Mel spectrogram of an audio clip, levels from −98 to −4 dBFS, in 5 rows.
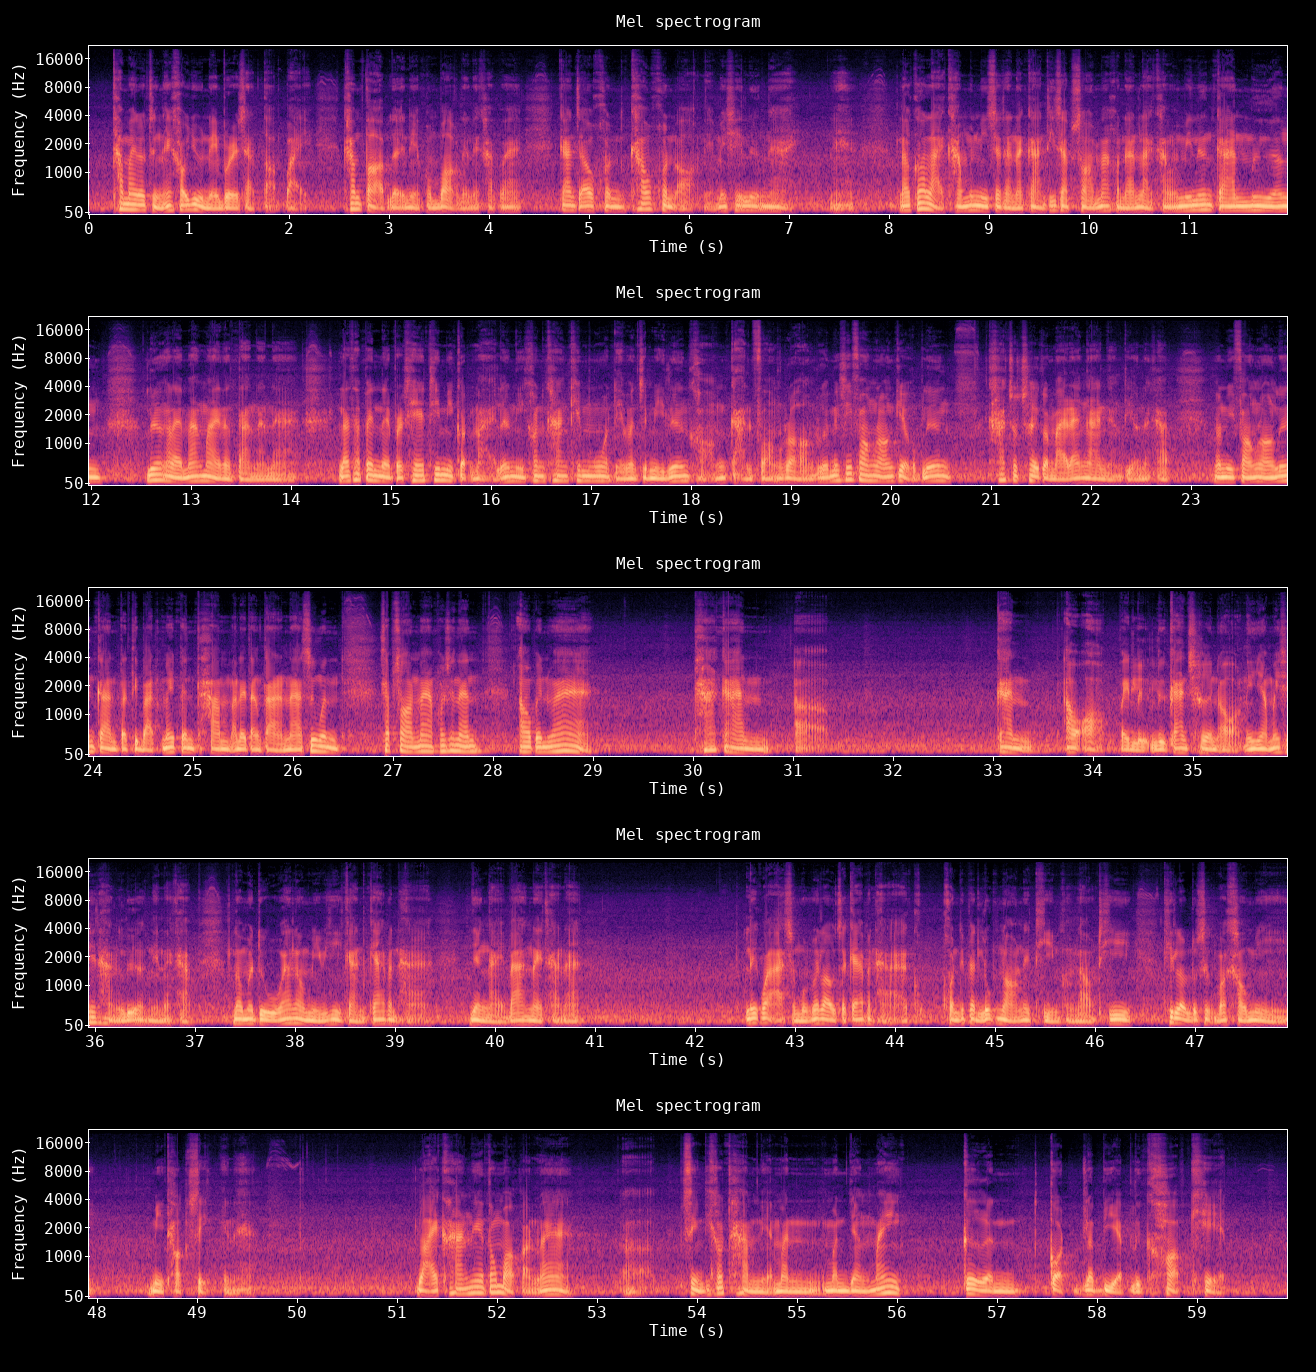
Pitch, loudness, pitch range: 100 Hz, -19 LUFS, 85-120 Hz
